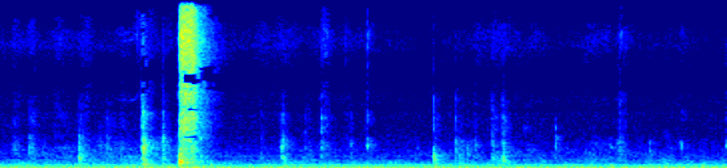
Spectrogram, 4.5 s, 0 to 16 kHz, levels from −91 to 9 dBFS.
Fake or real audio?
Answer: real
